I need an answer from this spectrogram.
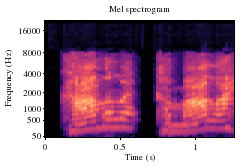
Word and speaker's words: Kamala: Kamala Harris, nice to meet you.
